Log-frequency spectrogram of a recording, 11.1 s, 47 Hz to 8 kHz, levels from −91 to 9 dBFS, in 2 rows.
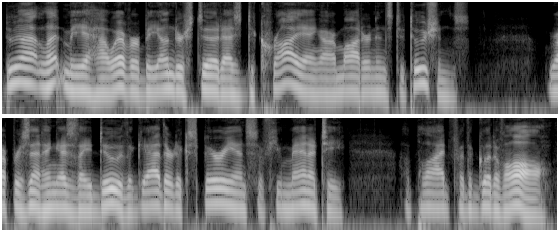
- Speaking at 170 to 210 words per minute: No, average, 145 wpm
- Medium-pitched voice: No, low, 130 Hz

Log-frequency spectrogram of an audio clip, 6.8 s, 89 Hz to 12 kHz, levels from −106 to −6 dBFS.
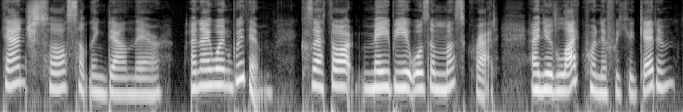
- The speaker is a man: No, female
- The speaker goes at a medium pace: No, fast, 255 wpm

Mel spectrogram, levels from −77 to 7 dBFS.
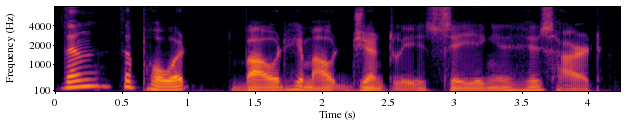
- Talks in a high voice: No, low, 105 Hz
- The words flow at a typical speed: Yes, average, 155 wpm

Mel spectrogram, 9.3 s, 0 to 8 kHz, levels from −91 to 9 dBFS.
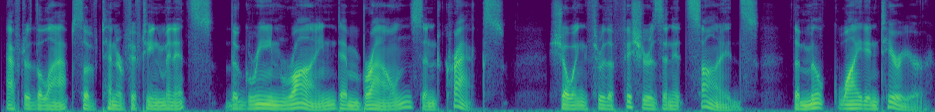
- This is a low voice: Yes, very low, 95 Hz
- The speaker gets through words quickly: No, average, 160 wpm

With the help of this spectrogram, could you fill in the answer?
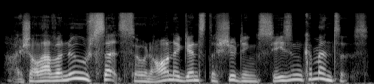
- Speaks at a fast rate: Yes, fast, 210 wpm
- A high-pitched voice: No, medium, 180 Hz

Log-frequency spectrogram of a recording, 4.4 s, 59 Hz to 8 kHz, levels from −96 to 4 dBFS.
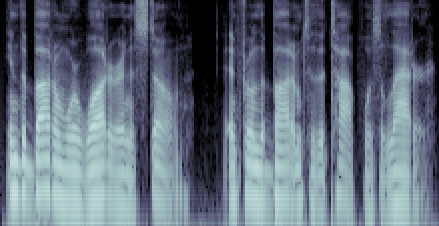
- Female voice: No, male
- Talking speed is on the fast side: Yes, fast, 245 wpm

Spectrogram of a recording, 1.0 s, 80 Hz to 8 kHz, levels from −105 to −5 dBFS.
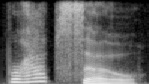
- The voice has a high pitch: Yes, high, 215 Hz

